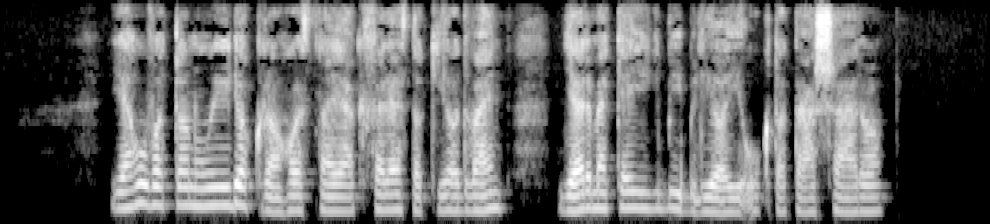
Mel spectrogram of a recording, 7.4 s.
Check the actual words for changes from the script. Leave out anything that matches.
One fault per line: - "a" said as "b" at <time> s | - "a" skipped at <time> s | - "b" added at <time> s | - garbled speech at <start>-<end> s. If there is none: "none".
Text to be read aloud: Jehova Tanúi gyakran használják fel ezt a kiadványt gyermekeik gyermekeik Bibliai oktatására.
- "gyermekeik" skipped at 5.0 s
